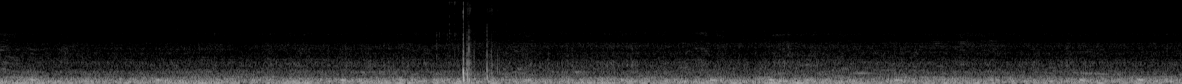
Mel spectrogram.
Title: Chevy aveo rough idle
